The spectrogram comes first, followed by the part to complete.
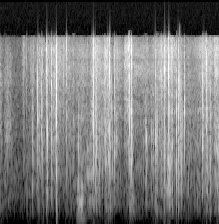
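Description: Thin wrapping of a sterile bandage crinkling as it is pulled open and unwrapped by hand: a dense, rapid run of crackles that starts a moment in.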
